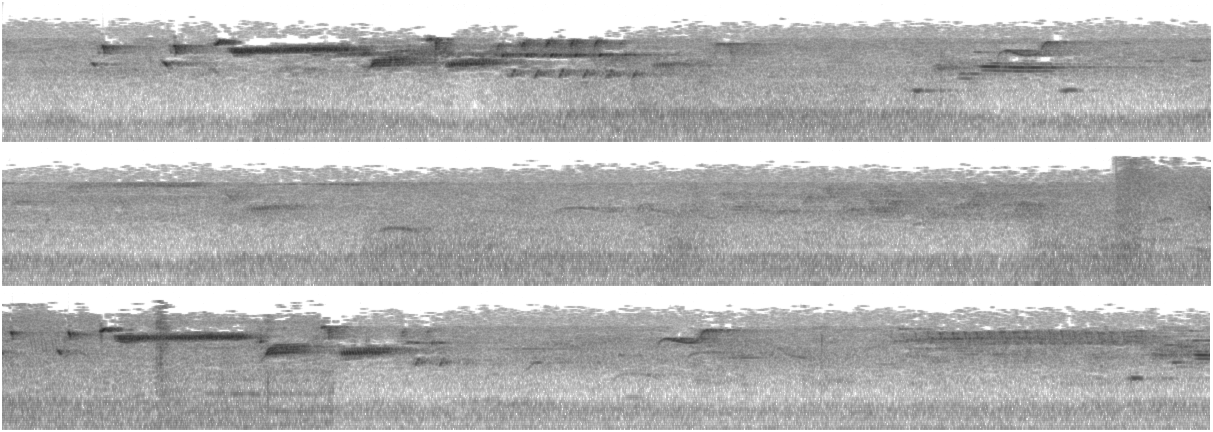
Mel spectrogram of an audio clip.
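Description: Small birds chirping in quick high calls, in clusters near the start, about five seconds in and again later on, over a steady low outdoor background noise.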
